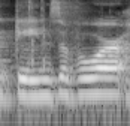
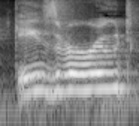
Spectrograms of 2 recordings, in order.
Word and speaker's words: Gainsborough: So we're staying at the Gainsborough Hotel. It was so hard for me to say it at first. I was like, Gainsborough, but it's pronounced Gainsborough.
